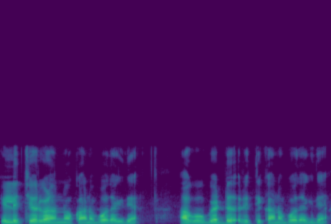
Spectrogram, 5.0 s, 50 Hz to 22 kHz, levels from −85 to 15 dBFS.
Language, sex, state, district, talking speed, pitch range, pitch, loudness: Kannada, male, Karnataka, Koppal, 95 wpm, 125-130 Hz, 125 Hz, -20 LUFS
